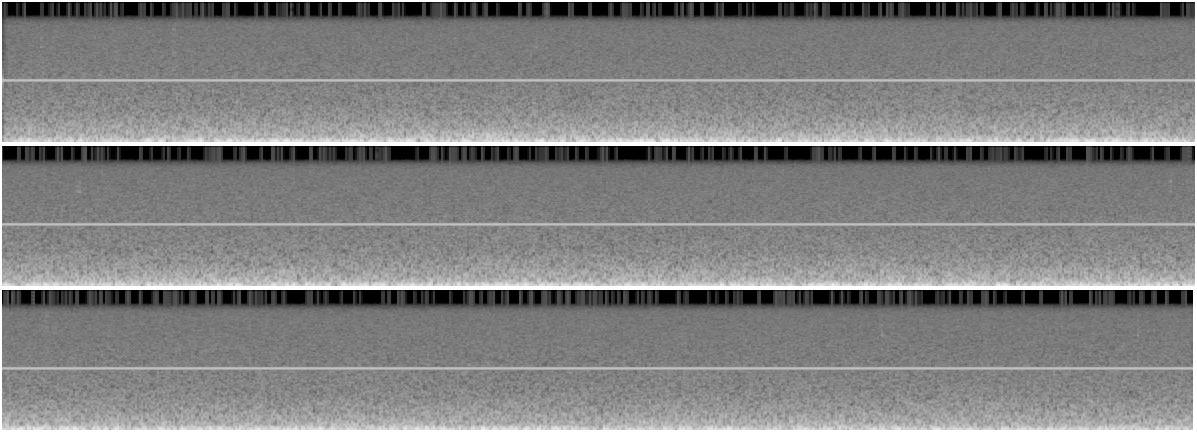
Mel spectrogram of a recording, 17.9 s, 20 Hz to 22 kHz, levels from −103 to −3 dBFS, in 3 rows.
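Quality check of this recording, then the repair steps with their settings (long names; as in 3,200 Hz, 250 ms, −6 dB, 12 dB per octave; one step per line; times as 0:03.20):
surface crackle 33 per second −25 dBFS
whistle 2,600 Hz −25 dBFS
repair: click removal
notch filter 2,600 Hz, Q 30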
